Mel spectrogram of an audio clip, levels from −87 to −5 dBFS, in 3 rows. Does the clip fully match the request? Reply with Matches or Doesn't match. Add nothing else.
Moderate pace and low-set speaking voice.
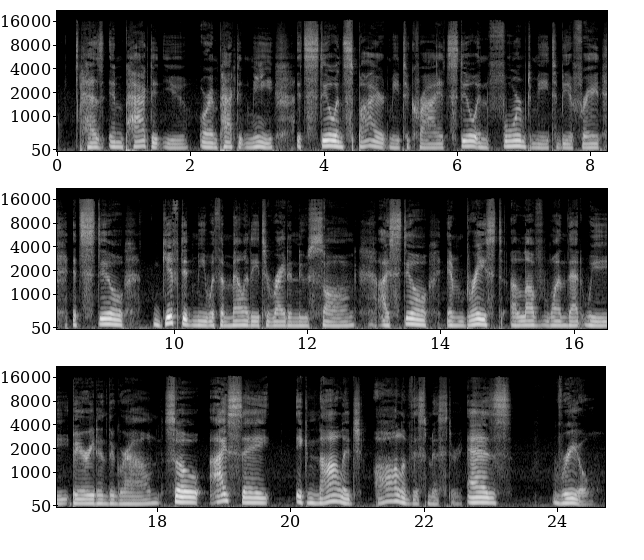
Doesn't match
